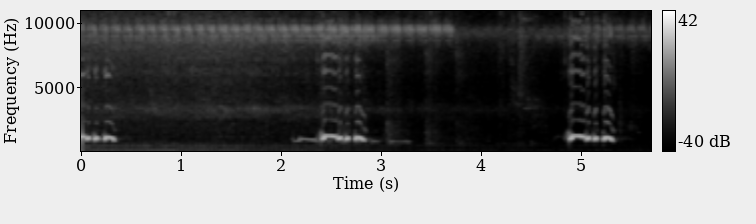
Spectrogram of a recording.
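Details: Local zebra dove lure song, ngayer nulop style, used to excite singing: three quick bubbling coo phrases separated by pauses of over two seconds, with a softer trailing coo, over a low rumble and thin high whine.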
